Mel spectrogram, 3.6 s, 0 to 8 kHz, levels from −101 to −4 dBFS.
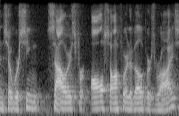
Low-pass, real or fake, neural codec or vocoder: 7.2 kHz; fake; vocoder, 44.1 kHz, 128 mel bands every 256 samples, BigVGAN v2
